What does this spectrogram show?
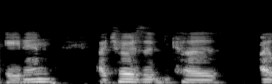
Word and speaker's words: Aiden: It's a boy male name, it's an Irish name, and it's pronounced Aiden in English.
